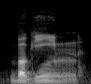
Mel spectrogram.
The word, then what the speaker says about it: Burgoyne: a famous fox hound named burgoyne he pronounced it bogeen which my informant used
